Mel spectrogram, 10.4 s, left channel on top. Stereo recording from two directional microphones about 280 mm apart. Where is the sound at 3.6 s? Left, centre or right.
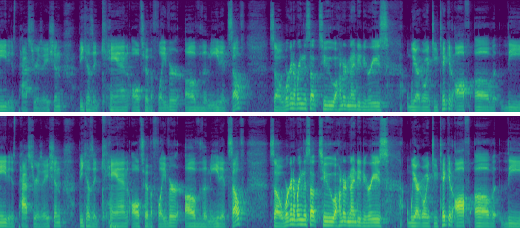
Right.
